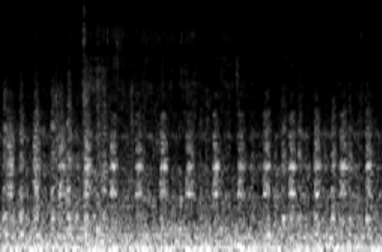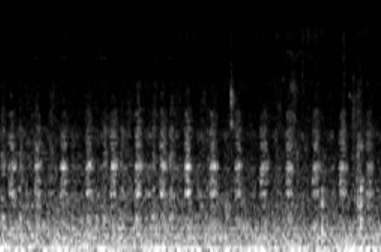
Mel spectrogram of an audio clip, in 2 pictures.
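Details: Golden Retrievers at home, including four-year-old Bis, a nervous newcomer filmed the day after meeting her mother Ibuki and Kohaku; steady rhythmic panting, fast breathy puffs repeating evenly for ten seconds with a low background hum.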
